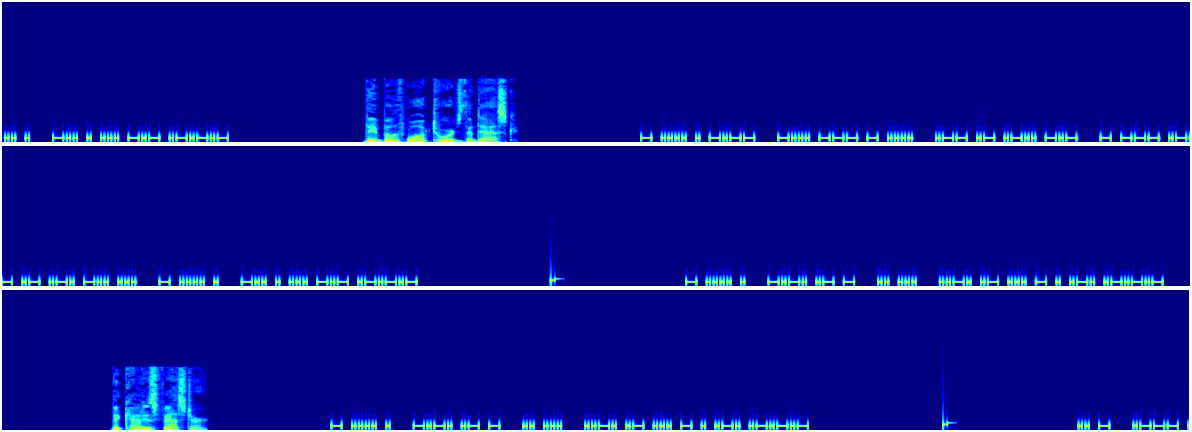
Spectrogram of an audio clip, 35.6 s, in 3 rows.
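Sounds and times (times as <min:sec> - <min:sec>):
fast Morse code beeps at 35 words per minute: 0:00.0 - 0:02.3, 0:06.4 - 0:16.0, 0:18.8 - 0:23.5, 0:27.1 - 0:31.8, 0:34.5 - 0:35.6
speech: 0:03.6 - 0:05.2, 0:24.9 - 0:25.8.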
